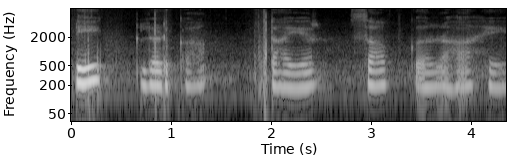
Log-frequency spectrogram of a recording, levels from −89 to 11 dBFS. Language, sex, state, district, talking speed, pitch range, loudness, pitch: Hindi, female, Maharashtra, Gondia, 95 wpm, 180-220 Hz, -22 LUFS, 195 Hz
